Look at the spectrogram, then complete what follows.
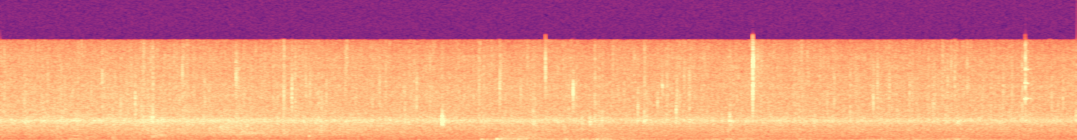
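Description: Heavy rain from a hailstorm pouring steadily, with scattered sharp ticks of impacts on nearby surfaces. A brief low rumble comes about halfway through.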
